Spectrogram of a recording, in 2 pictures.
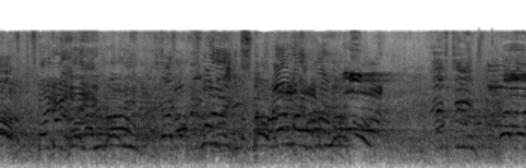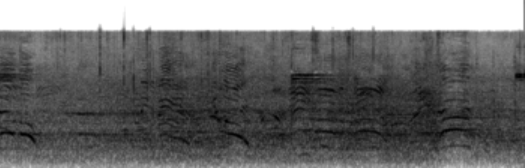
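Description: Shoes squeak on a wrestling mat.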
